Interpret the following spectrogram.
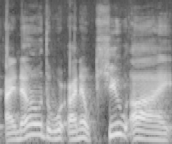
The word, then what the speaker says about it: qi: My my basis is always just that I know the I know qi is chi is how you say that.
